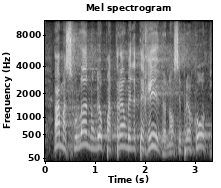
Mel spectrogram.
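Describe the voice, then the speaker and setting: A man talks while background noise is noticeably present. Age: 60s. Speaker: pastor. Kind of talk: sermon.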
